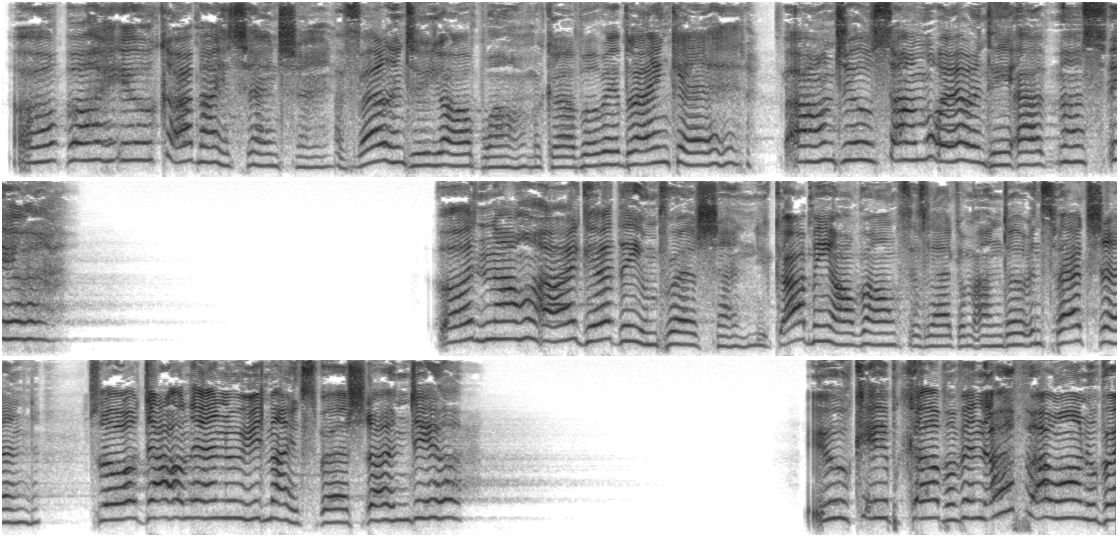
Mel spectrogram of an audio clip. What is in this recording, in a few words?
Acapellas, 125BPM Key E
